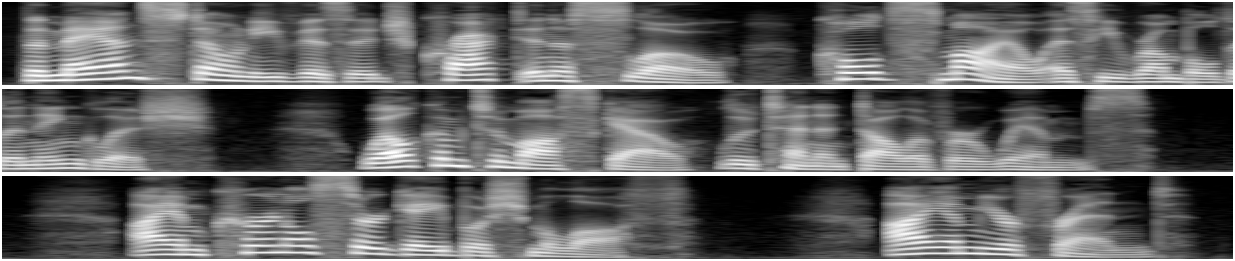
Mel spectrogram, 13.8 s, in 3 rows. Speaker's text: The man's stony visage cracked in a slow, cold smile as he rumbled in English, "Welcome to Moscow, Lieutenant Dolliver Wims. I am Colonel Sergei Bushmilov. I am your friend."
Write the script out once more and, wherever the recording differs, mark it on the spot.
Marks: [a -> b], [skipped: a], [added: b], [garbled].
The man's stony visage cracked in a slow, cold smile as he rumbled in English, "Welcome to Moscow, Lieutenant Dolliver Wims. I am Colonel Sergei Bushmilov. I am your friend."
